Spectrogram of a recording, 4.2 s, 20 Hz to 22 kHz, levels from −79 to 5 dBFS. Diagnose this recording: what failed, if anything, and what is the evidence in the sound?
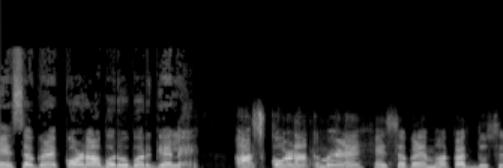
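Call bitrate drop in the codec: from 1.51 s the speech goes rough and muffled as the encoder falls from 32 to 6 kbps, with bandwidth cut to 8 kHz.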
